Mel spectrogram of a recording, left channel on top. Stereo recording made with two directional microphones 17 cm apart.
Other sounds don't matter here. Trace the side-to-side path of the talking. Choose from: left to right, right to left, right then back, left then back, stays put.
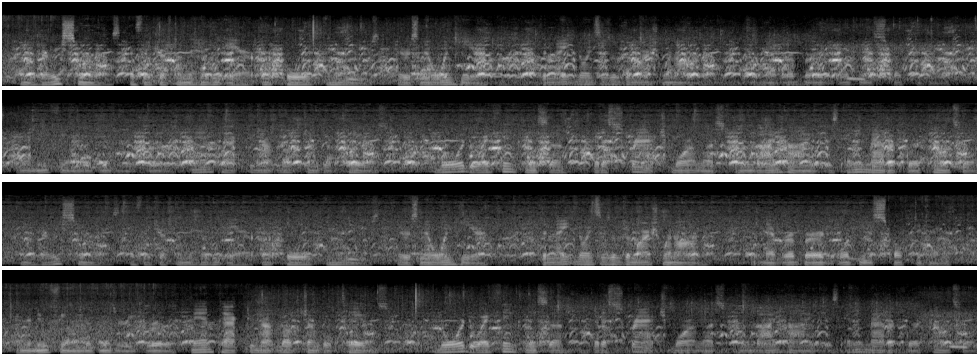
right then back.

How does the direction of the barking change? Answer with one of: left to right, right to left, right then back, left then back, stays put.
stays put.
